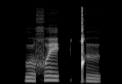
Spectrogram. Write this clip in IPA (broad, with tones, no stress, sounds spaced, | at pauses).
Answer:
u˨ χʷ e˦ | ǃ ɯ˨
